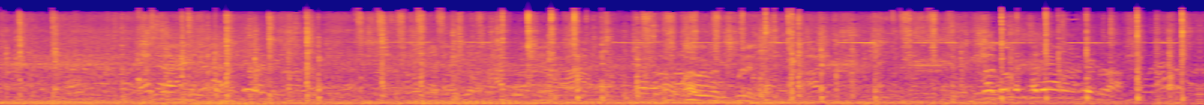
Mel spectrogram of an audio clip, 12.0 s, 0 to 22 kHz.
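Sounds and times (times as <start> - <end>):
sharp knocks: 0.1 - 12.0.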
